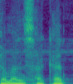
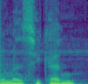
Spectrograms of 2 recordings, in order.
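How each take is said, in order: First: The second vowel is an 'a' sound. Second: The second vowel is an 'i' sound. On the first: It means the shedding of blood in sacrifice. "Ada yang membaca mansakan seperti ini di bacaan kita" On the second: It means a place for slaughtering. "Ada yang membacanya mansikan uh, seperti masjid"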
